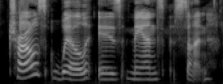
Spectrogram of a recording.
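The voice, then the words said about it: Slow, drawn-out delivery. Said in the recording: “say it slowly, such as I'm about to say ... When you say it slowly,”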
